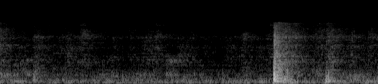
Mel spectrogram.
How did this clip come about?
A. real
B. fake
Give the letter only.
B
